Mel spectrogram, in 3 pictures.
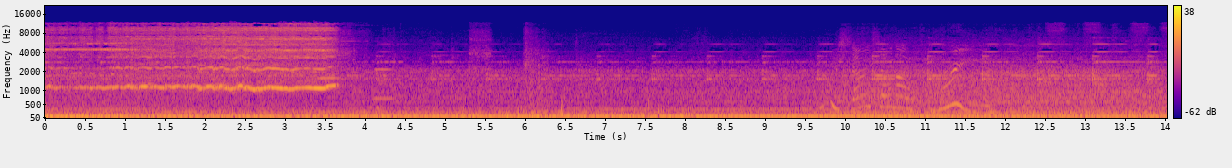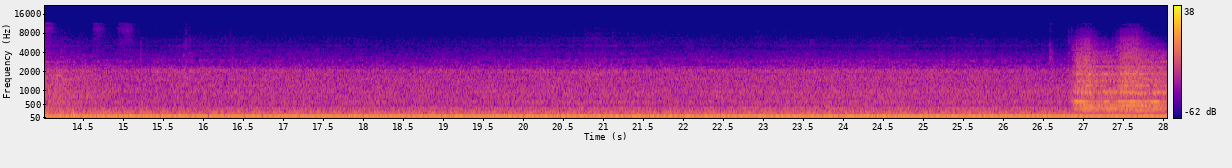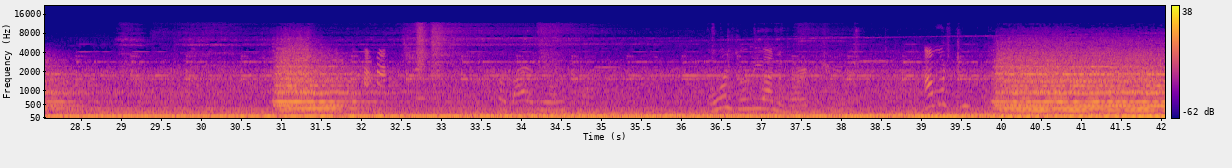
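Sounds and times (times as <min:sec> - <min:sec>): train rumbling past: 0:00.0 - 0:42.0
train horn blast: 0:00.1 - 0:04.5, 0:26.8 - 0:28.6, 0:30.9 - 0:32.2, 0:39.9 - 0:42.0.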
